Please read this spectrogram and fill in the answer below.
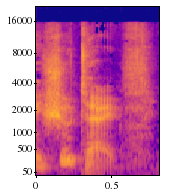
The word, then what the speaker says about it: Shutta: Uh, S H U T T A, but pronounced apparently Shute.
